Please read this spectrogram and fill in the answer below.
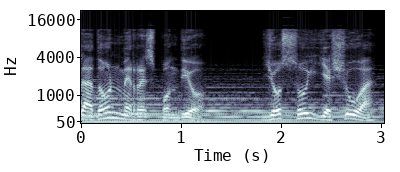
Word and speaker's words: Yeshua: podemos darnos cuenta que la forma de pronunciar su nombre en hebreo es yeshua Qué significa al traducirlo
